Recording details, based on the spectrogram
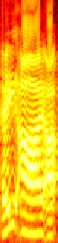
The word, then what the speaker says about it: Ai: And I always struggle, like, how do I pronounce that word? Is it A? Is it, Ai? Right, but Ai, I even pulled out my little Bible app and turned on people who are professionals who are reading the Bible. It's pronounced Ai is how everybody's pronounced it, all right?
